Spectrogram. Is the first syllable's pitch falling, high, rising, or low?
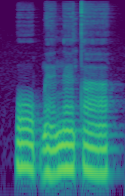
falling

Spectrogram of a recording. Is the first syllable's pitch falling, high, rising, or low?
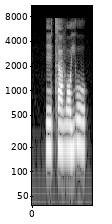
low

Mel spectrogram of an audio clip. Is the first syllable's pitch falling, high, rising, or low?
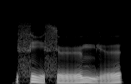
falling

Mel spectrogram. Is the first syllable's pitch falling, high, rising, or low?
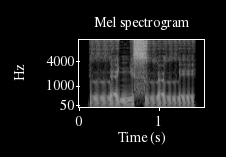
low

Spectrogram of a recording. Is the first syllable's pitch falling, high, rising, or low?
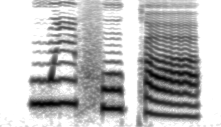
high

